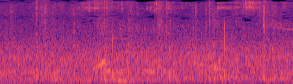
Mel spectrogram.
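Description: Footsteps of a person and a dog walking together on a paving-stone path, a few light knocks spaced unevenly. Short, soft vocal sounds come in over them.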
